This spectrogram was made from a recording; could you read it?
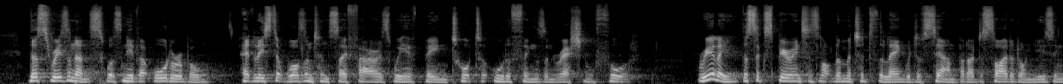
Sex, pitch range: male, 120-145 Hz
